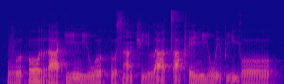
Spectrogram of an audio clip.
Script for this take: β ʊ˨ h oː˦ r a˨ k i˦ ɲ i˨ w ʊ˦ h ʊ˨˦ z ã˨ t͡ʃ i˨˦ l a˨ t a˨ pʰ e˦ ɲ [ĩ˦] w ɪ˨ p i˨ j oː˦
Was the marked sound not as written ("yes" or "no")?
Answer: yes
